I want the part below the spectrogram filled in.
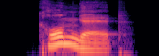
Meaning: chrome yellow
- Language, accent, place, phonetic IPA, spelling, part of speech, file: German, Germany, Berlin, [ˈkʁoːmˌɡɛlp], Chromgelb, noun, De-Chromgelb.ogg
